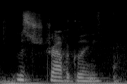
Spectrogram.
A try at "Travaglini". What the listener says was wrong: You pronounced it pretty well. It's actually a silent G, Travellini.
